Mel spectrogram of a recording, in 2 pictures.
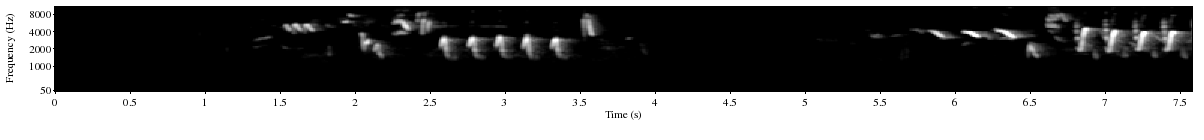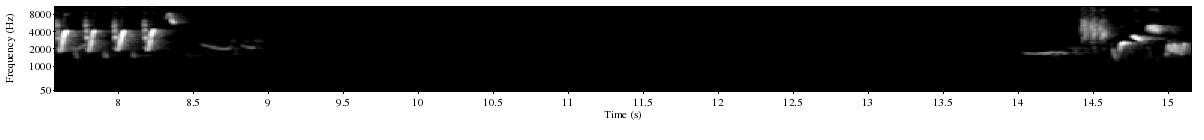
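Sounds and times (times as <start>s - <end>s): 
common nightingale song: 1.0s - 4.3s, 5.0s - 9.1s, 13.9s - 15.1s.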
